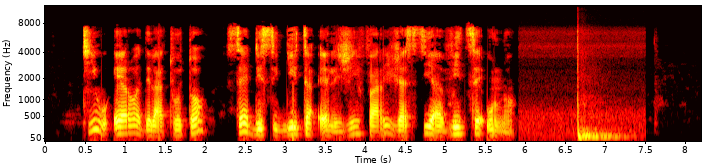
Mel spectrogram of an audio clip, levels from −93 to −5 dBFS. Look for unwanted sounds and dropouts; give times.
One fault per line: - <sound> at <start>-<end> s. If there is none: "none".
- thud at 6.7-7.4 s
